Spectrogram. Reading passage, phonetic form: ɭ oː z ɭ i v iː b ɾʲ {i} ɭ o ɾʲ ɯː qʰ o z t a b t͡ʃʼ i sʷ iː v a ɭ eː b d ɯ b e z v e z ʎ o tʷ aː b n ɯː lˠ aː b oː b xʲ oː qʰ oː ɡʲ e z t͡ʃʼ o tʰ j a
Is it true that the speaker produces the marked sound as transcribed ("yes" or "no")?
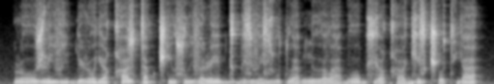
no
